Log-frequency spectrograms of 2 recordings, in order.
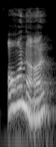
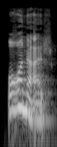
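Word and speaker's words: honour: হার মত হয় কিন্তু যখন এইচ এর উচ্চারণ হ বা হার মতো না হয়ে অ বা আর মতো হয় অর্থাৎ ভাওয়েলের মত হয় তখন তার পূর্বে এন বসে তাই এটা হবে ইট ওয়াজ অনার to meet you would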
